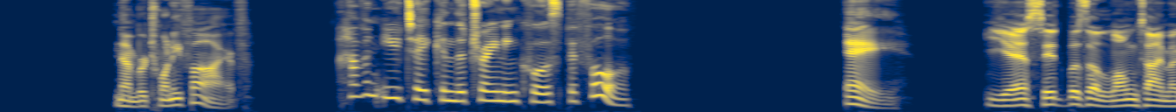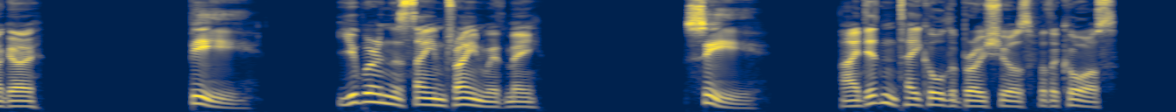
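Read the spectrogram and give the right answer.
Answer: A: Yes, it was a long time ago.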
